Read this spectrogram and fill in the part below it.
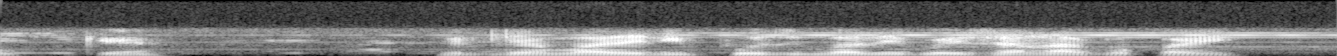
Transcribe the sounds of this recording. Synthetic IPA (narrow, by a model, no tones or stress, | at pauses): okːe | eʈliamaɾenipod͡ʑimad̪ipəjsanakɔpai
